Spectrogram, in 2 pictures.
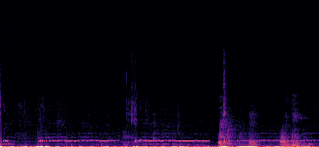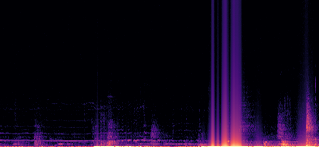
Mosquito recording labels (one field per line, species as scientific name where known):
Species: Anopheles funestus s.s.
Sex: female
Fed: unfed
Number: one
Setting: cup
